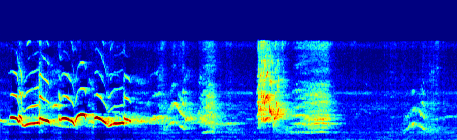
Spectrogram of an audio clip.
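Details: Oriental magpie-robin, song for training caged birds at home: three loud looping whistled notes in quick succession, then scratchy buzzy phrases and a harsh burst, fading to a single soft whistle over a low hum.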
